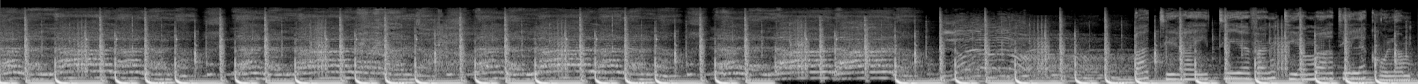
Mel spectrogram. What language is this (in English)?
Hebrew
